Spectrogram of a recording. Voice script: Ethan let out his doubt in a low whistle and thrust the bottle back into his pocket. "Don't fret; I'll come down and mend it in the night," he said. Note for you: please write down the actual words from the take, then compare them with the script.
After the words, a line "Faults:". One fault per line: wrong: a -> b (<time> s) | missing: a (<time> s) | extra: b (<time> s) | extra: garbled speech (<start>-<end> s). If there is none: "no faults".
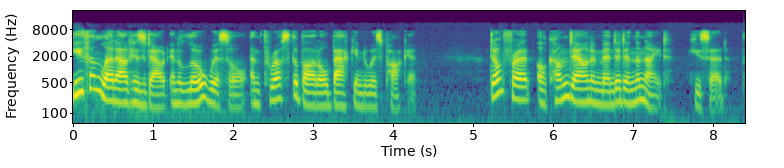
Ethan let out his doubt in a low whistle and thrust the bottle back into his pocket. "Don't fret; I'll come down and mend it in the night," he said.
Faults:
no faults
